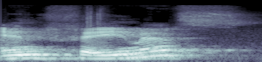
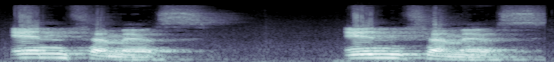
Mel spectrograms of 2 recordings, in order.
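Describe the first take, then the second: First: INFAMOUS said in-FAY-mus, questioning; wrong pronunciation. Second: INFAMOUS said IN-fuh-mus; correct pronunciation. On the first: Teacher asks whether students said it so, wrong pronunciation. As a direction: say infamous as if it were "in" plus "famous". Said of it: "that is a wrong pronunciation". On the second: Teacher models the word for students, correct pronunciation. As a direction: stress the first syllable of infamous, weak middle. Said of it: "They say it". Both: Shown as a demonstration.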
